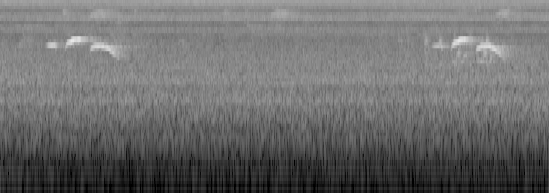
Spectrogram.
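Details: Red-eyed bulbul giving two short whistled phrases about four seconds apart, each a quick rising note followed by a slurred falling note, clear above a steady high background hiss.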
